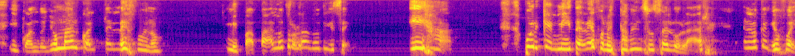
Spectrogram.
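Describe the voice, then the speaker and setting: A woman's voice: on the high side, mellow, breathy edge, poor audio. A woman preacher telling a personal testimony in a sermon, speaking with emotion and addressing the congregation directly.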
